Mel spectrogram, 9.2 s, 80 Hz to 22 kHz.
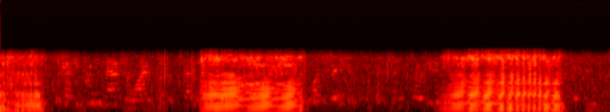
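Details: Loud, rattling snores on each breath in, separated by quieter breathing out, from a 6-month-old female Shar Pei asleep on the couch; snoring.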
